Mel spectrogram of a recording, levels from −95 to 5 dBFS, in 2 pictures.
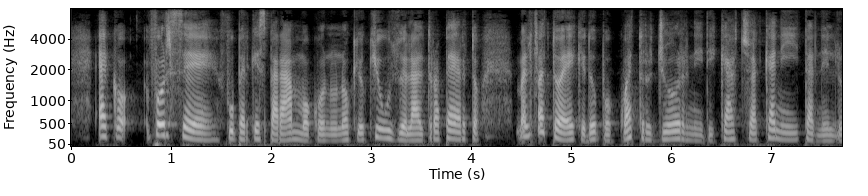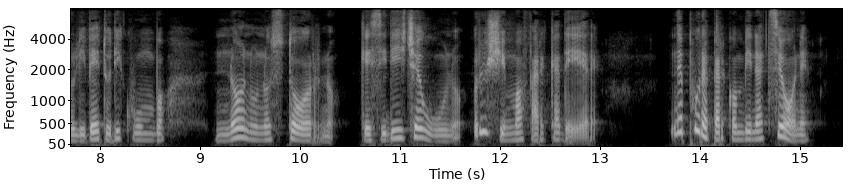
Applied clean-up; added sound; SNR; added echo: none; none; none; none.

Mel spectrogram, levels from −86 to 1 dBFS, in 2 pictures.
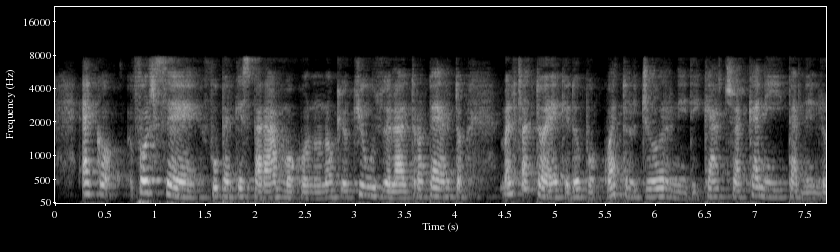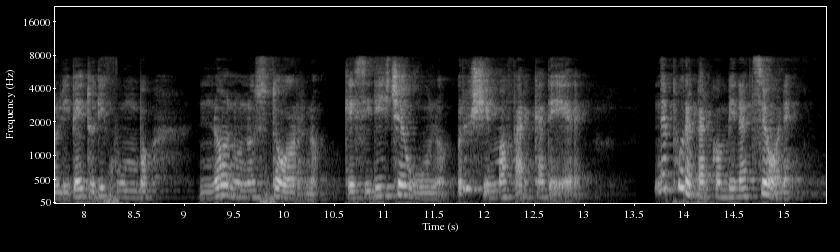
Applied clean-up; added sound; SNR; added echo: neural separator model SepFormer DNS4.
